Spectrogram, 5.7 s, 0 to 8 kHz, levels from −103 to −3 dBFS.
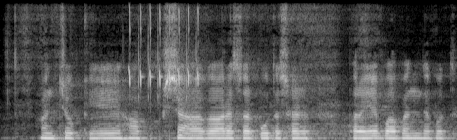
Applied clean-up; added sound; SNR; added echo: none; Mechanisms; 8 dB; reverberation time 1.3 s.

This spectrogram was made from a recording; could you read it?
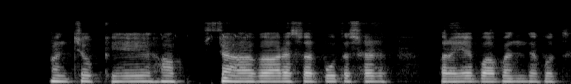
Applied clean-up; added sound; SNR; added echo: neural mask model DeepFilterNet 3.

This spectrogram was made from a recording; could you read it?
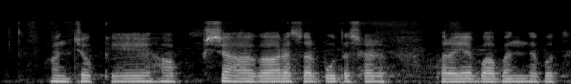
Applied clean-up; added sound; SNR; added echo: none; none; none; none.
